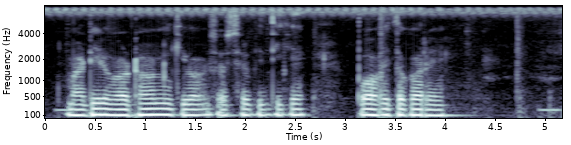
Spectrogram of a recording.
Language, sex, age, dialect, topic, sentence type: Bengali, male, 18-24, Jharkhandi, agriculture, statement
